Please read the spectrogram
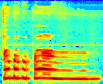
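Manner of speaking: high slow buzzing brr sounds; chainsaw buzz. Pretend. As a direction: rev it like a chainsaw. Buzzing noise in podcast intro.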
